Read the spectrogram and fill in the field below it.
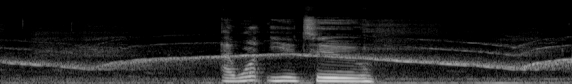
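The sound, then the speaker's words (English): A wailing ambulance siren sweeps slowly up and down in pitch throughout, moderately loud and steady as the ambulance passes by, while a man briefly speaks over it in the middle. “I want you to uh, allow this ambulance to pass by.”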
